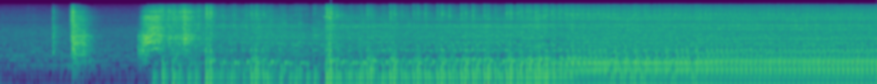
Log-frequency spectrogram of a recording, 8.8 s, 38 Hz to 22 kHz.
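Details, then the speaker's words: Craftsman Pro mower that had been surging and running rough, after fitting a new carburetor and a 4.5 mm gasket spacer to fix the linkage: a few pulls, then a steady, even run with no hunting or surging; normal running. "it sounds like it's running pretty smooth where it's at so all right it's not surging"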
